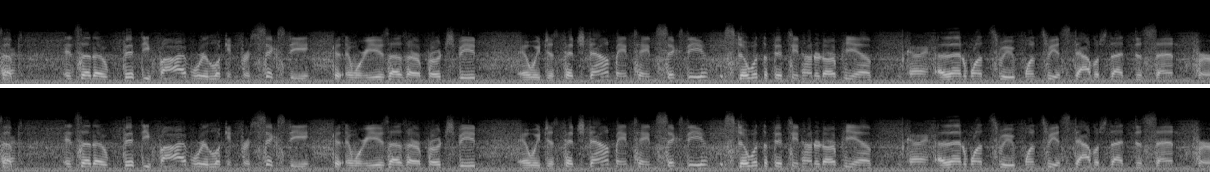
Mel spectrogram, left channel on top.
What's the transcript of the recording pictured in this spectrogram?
instead of 55, we're looking for 60, and we're used as our approach speed. And we just pitch down, maintain 60, still with the 1500 RPM. Okay. And then once we establish that descent for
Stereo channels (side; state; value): both; identical; correlation 1.00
